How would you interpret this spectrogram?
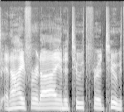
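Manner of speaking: half-strength shouted stage line; retold shout. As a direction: reenact an overeager line shouted in rehearsal. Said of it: "and I, like, shouted it".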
